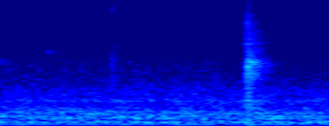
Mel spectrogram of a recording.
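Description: Quiet room tone with a low steady hum. A single sharp click about one and a half seconds in, with a fainter tick before it.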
